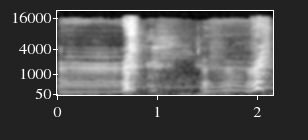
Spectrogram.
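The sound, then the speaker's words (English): A person imitates their dog's low grumble, not a growl, holding a steady throaty hum before breaking into two short, rising whiny yelps, fairly quiet, with no other talking. “She gets off my bed and starts like, not growling, but she's like,”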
